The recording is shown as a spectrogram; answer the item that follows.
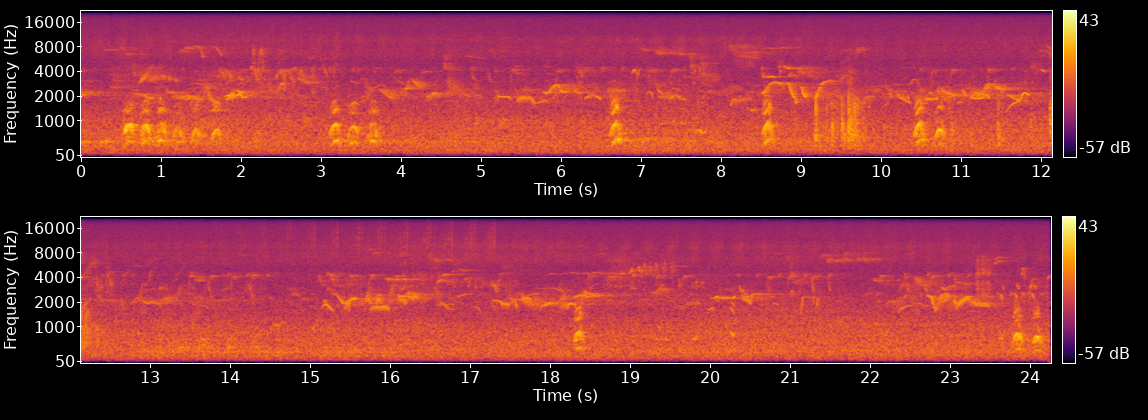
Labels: Is the dog barking out loud?
yes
